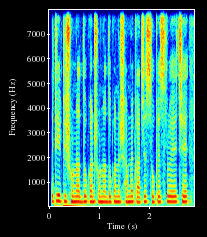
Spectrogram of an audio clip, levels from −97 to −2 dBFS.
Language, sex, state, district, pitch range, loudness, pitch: Bengali, female, West Bengal, Cooch Behar, 210-220 Hz, -16 LUFS, 215 Hz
